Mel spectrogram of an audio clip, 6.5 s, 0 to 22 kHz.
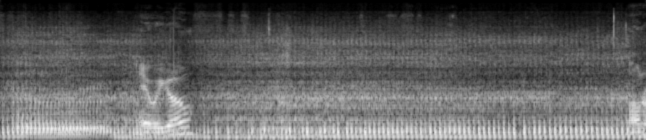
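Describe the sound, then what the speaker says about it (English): An AJP PR7 motorcycle with a 600 engine revs up and pulls away, its loud, close engine note rising in pitch through a gear before settling into a steady drone, with a rider's brief voice over it. "It's a nice 600 engine. It has some torque in the lows, that's really nice."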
